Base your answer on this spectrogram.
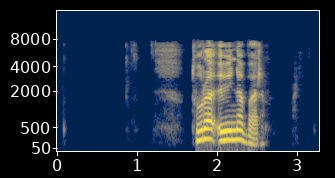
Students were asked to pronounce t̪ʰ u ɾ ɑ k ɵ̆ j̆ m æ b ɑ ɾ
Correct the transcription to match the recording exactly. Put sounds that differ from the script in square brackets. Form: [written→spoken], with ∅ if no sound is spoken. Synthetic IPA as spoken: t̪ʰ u ɾ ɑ [k→ʔ] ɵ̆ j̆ [m→n] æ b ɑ ɾ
